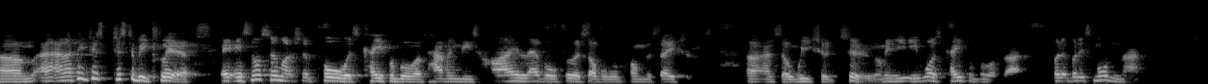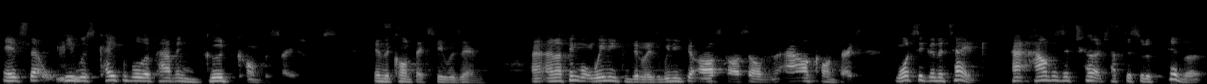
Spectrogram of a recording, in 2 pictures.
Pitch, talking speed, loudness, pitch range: 160 Hz, 230 wpm, -28 LUFS, 135-190 Hz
